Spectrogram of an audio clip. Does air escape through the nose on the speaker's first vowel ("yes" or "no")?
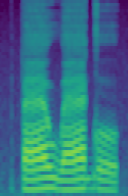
no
